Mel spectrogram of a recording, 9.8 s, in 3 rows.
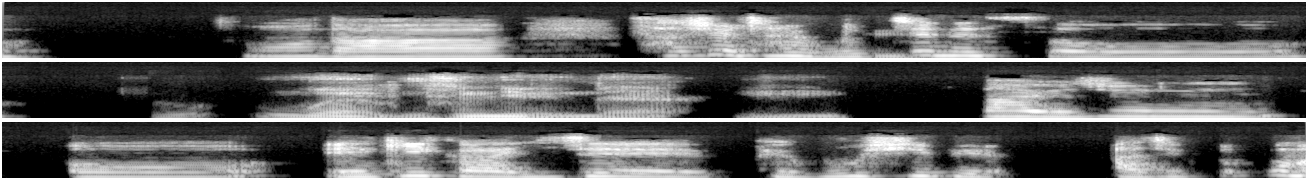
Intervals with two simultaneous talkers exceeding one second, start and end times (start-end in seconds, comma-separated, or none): none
